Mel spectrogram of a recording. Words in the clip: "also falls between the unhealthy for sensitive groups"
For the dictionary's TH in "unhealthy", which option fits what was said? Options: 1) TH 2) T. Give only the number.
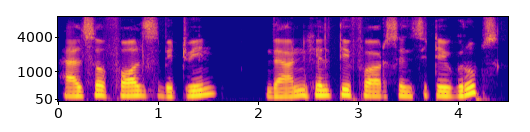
2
